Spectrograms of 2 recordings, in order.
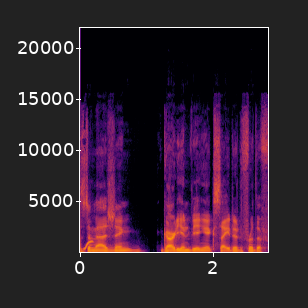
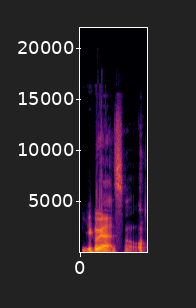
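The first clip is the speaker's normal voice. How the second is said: laughing; 5 semitones higher, 5 dB louder than usual. Real, not acted. Laughing at teasing.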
